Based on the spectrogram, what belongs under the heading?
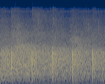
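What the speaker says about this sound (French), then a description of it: "On les applaudit, s'il vous plaît." Brief applause from a congregation at a youth and children's Christmas Mass, thanking the children's leaders: a short burst of crowd clapping with a few distinct claps standing out from the steady patter.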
